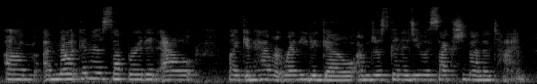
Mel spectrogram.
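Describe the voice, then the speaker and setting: Her voice is a little high with little pitch movement, and she speaks briskly against slight background noise. She's from Florida, stuffed up with a cold, and chats casually with lots of "um"s while demonstrating a hair tutorial at home.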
